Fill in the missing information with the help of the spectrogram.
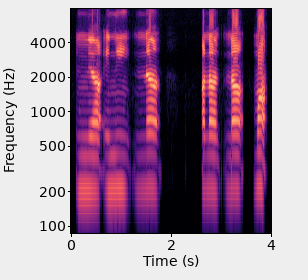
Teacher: Next అనునాసికములు. అనునాసికములు అంటే ఏంటండి? ముక్కు నుండి పుట్టినవి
